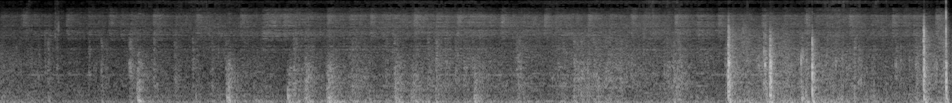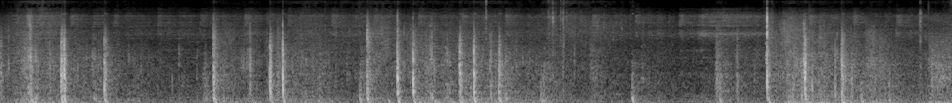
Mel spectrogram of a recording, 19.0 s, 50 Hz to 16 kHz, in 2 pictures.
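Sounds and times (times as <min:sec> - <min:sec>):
low rumble: 0:00.0 - 0:10.7, 0:16.8 - 0:19.0
fireworks bangs: 0:00.0 - 0:19.0.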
